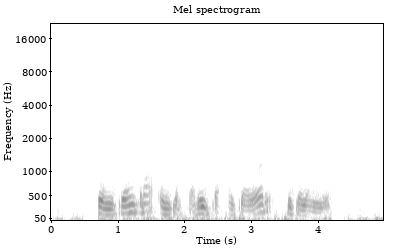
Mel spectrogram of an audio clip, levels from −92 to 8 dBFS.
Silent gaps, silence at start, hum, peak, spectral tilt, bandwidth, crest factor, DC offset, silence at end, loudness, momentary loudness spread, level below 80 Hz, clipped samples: 0.49-0.68 s, 4.21-4.36 s; 0.05 s; none; -42 dBFS; -9.5 dB/octave; 7.6 kHz; 18 dB; under 0.1%; 0 s; -60 LUFS; 11 LU; -78 dBFS; under 0.1%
